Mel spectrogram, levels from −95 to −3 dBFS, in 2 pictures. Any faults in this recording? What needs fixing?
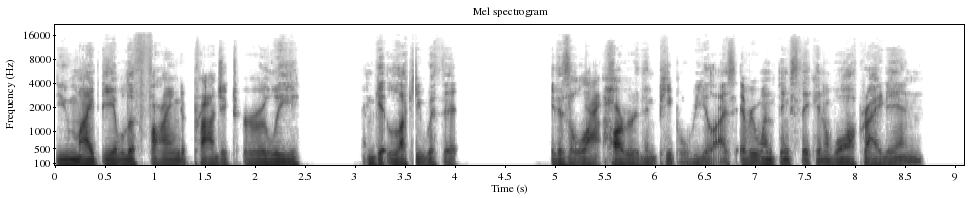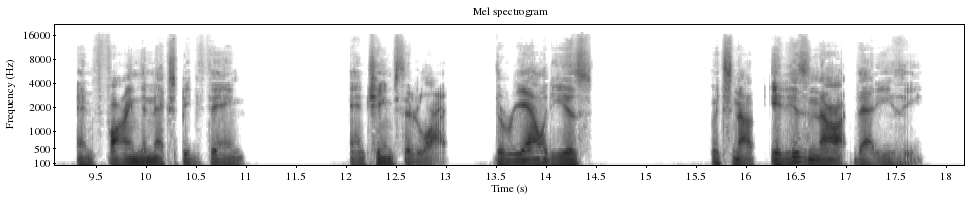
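A corrupt frame is muted from 3.58 to 3.61 s, between "and get" and "with it": a damaged compressed frame was rejected and replaced by an abrupt 36 ms silence, consistent with a single frame. Add error-correcting or checksummed transport, with packet-loss concealment, so damaged frames get repaired or interpolated instead of silenced.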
